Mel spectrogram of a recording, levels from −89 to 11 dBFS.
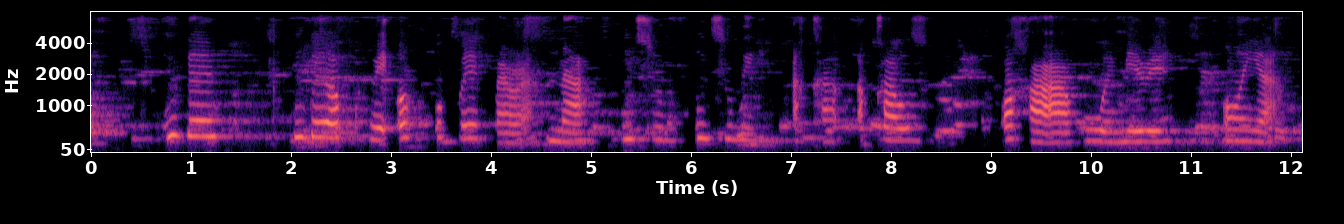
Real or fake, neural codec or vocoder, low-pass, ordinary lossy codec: real; none; 7.2 kHz; Opus, 32 kbps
